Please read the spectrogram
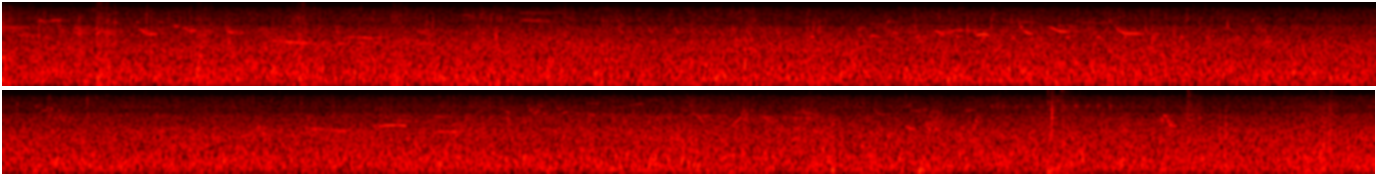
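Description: River water flowing steadily, with a few faint bird chirps.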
